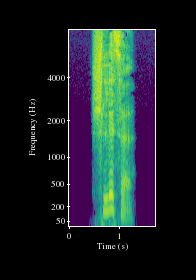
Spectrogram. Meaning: first/third-person singular subjunctive II of schleißen
- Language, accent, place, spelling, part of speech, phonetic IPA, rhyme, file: German, Germany, Berlin, schlisse, verb, [ˈʃlɪsə], -ɪsə, De-schlisse.ogg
